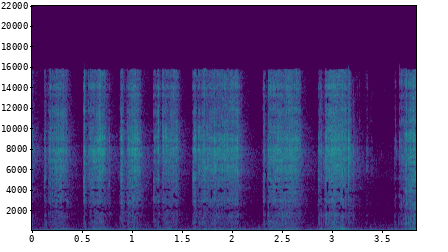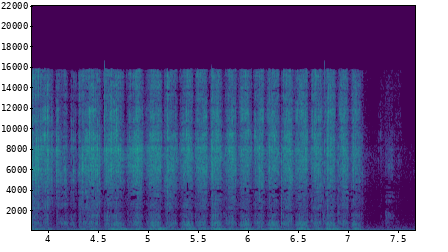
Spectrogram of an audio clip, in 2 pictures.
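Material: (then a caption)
Plaster. A flat white plastic scraper is dragged in sawing strokes across a solid, pitted yellow plaster dig-kit block. It makes a bright, dry rasping scrape: several short separate strokes come first, then a longer, steadier run of rapid back-and-forth scraping that stops abruptly.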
